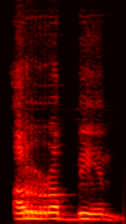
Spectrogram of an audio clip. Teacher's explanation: नून नहीं पढ़ेंगे, रा में जाएंगे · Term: इदगाम बिला गुन्ना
